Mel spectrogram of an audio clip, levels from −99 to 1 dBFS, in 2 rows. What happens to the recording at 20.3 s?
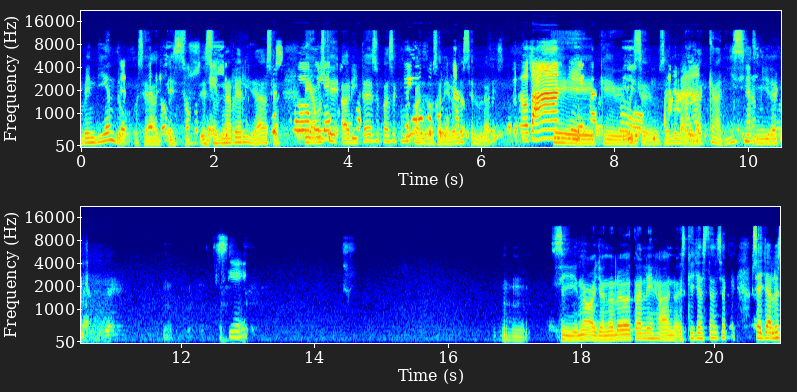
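From 20.23 to 20.62 s there is an echo leak: a faint, delayed copy arriving about 356 ms late, likely loudspeaker pickup an echo canceller missed, distinct from smeared room reverberation.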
